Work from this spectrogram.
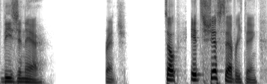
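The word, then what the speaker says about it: Vigenère: Visionaire. That's how you say it. I remember looking that up last year. Vigneri. You look at this cipher. Vigneri. I thought it was Vigneri, but you look online, you go, it's Visionaire.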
